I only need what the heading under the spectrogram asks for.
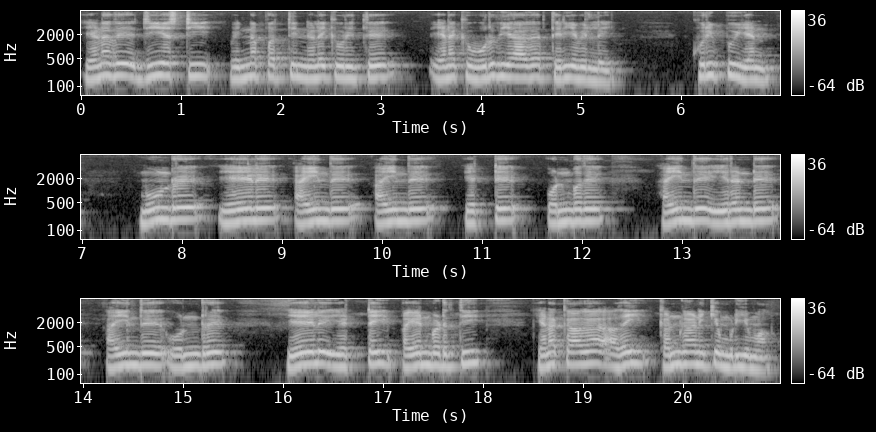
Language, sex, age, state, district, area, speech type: Tamil, male, 30-45, Tamil Nadu, Theni, rural, read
